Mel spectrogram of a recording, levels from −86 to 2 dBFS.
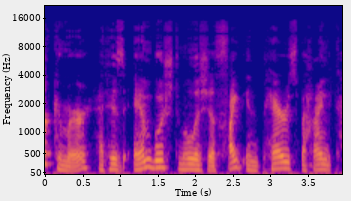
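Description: Throughout this speech clip, imaging from linear upsampling dulls the top and adds a faint metallic shimmer from mirrored energy around 11 to 22 kHz, roughly 35 dB down.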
